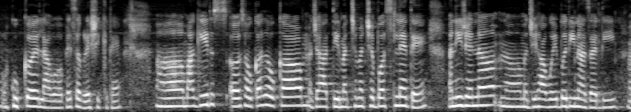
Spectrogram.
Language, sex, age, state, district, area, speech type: Goan Konkani, female, 18-30, Goa, Tiswadi, rural, spontaneous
